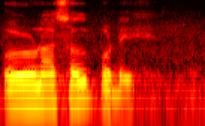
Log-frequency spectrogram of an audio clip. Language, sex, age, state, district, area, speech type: Assamese, male, 30-45, Assam, Lakhimpur, rural, spontaneous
